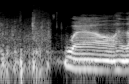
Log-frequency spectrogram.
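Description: A young man speaks close up.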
